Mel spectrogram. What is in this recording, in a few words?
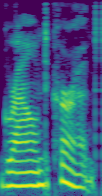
"Ground Current", English; thunder-and-lightning-in-english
